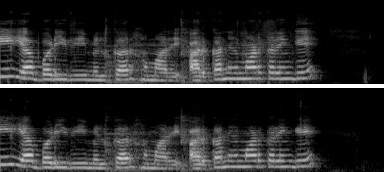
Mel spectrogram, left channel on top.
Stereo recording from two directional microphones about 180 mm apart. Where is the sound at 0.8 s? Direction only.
35° right (ahead or behind).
